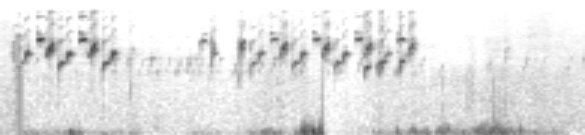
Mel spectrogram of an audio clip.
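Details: A European goldfinch in 'btbta' song style, played to encourage silent birds to sing: fast, chattering high-pitched twitters in two close bursts, with faint low bumps beneath.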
